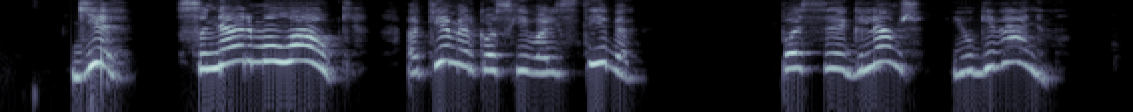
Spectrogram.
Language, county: Lithuanian, Kaunas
